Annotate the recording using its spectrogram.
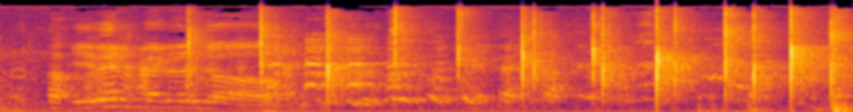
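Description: A small group applauding: scattered, irregular hand claps that grow thicker through the second half, with voices talking and laughing over them.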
